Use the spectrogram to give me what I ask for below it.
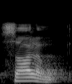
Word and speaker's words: solemn: ఓకేనా, ఇప్పుడు next సాలం, SOLEMN.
